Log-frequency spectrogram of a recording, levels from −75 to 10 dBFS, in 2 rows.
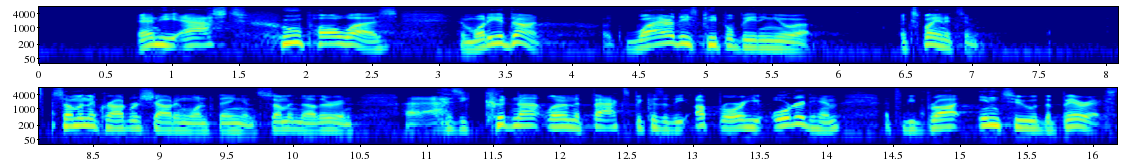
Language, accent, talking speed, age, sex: English, American, 210 wpm, 20-39, male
